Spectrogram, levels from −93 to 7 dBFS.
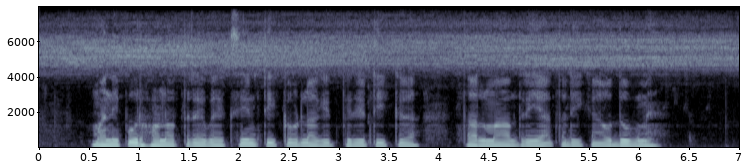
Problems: none marked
